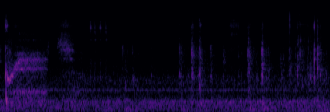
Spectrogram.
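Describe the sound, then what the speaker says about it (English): Someone types on a computer keyboard in irregular bursts of quiet clicks during a live coding session, with soft muttered speech mixed in at low level. "Really struggling with typing."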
